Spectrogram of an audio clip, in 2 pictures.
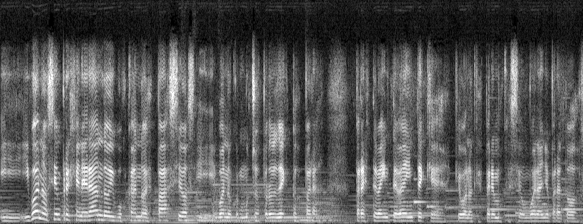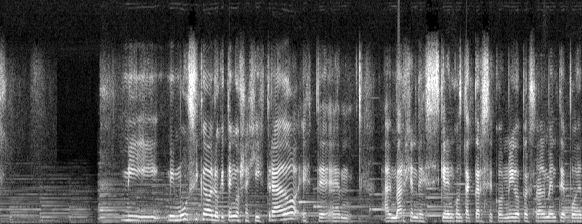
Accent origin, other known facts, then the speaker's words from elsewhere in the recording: La Rioja, Argentina; now in La Bolsa, Argentina; Soy riojana, pero desde hace 15 años vivo en el Valle de Parabachasca, en La Bolsa más precisamente.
